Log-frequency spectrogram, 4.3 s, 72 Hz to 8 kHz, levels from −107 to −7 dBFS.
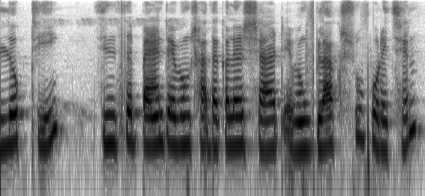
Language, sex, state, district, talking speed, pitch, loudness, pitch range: Bengali, female, West Bengal, Cooch Behar, 185 wpm, 245 Hz, -15 LUFS, 230-270 Hz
